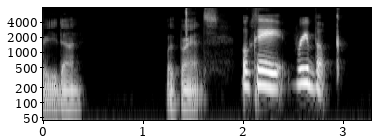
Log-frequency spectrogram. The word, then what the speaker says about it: Reebok: with Brands okay rebook is it rebook how do you guys pronounce the brideberry book rebook are you asking me to read a book no the brand rebook rebook three books I don't know how to say it Reebok okay Reebok you see that it's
